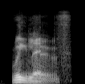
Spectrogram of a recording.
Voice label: "relive", British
